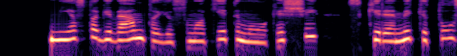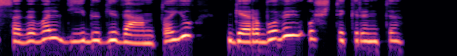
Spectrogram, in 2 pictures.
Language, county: Lithuanian, Utena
